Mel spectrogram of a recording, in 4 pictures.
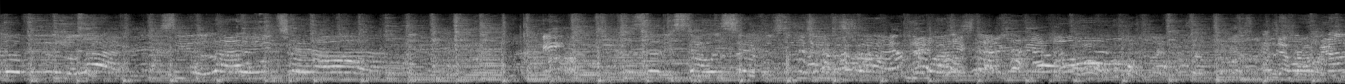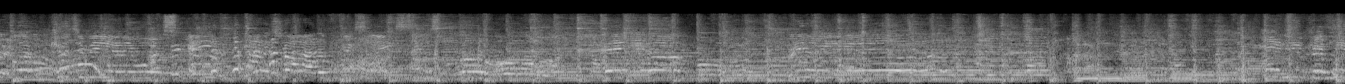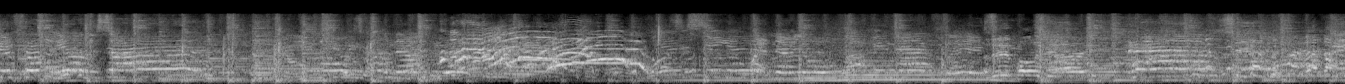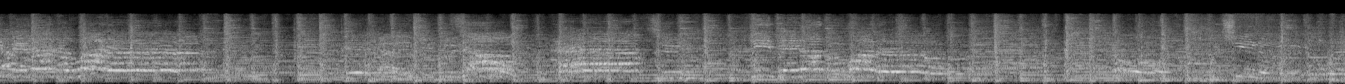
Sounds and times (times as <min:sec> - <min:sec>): Music: 0:00.0 - 0:53.8
Speech: 0:07.9 - 0:16.5.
